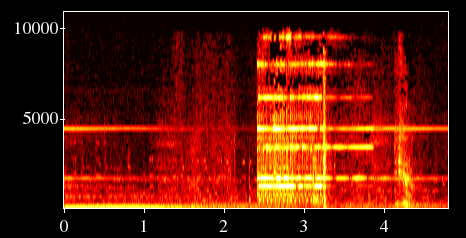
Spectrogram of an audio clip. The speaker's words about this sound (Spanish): Suena el teléfono que ha dejado sobre la cama. Se vuelve y se queda observándolo de cerca.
